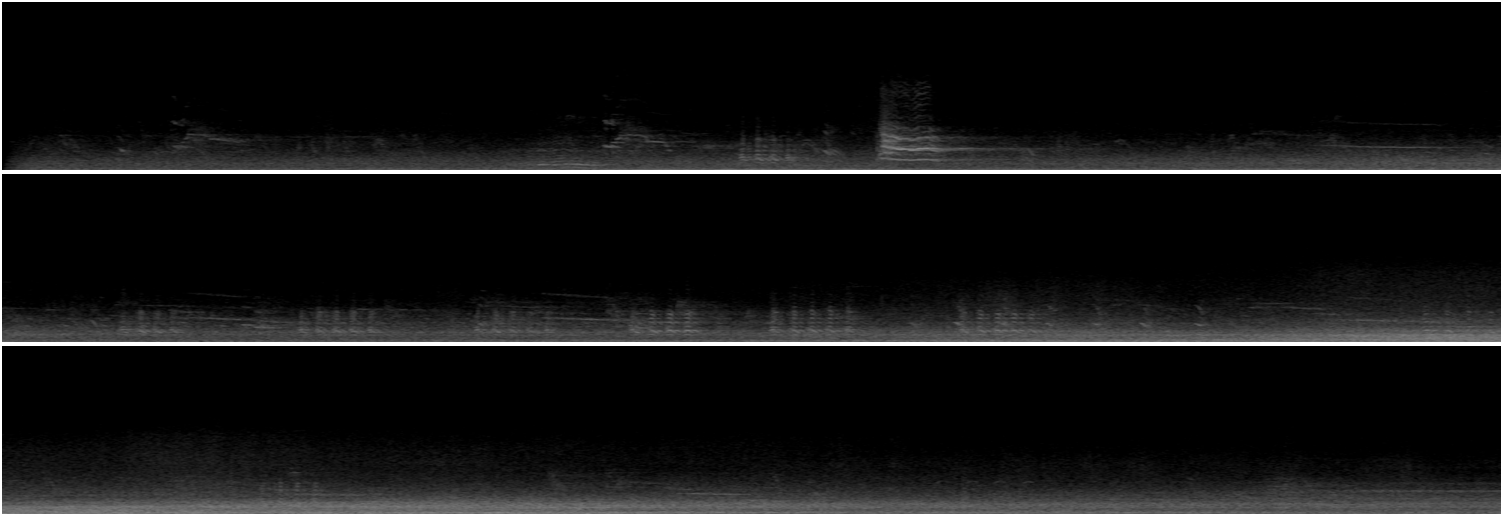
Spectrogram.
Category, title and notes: Soundscapes > Nature
Street. Morning. Birds. Cars. Ambient
Ambient, Birds, Cars, Morning, Street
